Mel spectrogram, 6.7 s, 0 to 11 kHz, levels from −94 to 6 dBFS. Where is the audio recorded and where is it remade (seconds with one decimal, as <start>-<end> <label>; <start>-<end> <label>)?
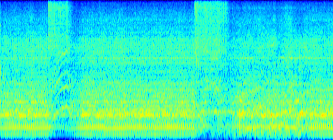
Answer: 0.0-4.0 recorded; 4.0-6.2 remade; 6.2-6.7 recorded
